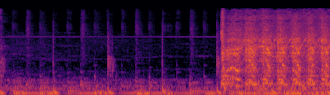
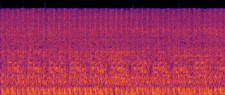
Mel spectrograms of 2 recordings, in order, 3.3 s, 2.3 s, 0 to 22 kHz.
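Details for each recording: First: Isuzu 4HG1 diesel with defective supply pump module: starter turns the engine over at about three and a half beats a second for six seconds but it never fires; crank, no start. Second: Isuzu 4HG1 diesel, running after no-start troubleshooting (defective supply pump module found): regular, even clatter at steady idle with no stumbling or hunting; normal idle.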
